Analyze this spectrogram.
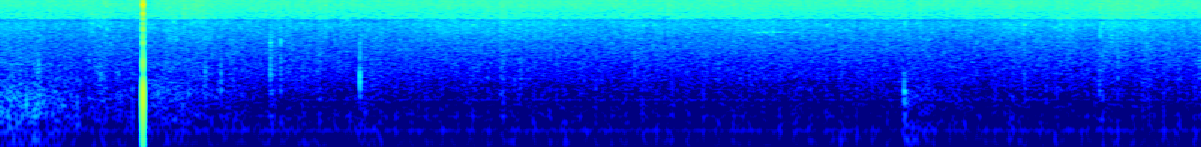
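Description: Footsteps fall softly on a hard floor in a quiet, echoing hall.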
